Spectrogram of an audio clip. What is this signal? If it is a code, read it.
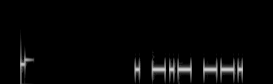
Morse code, heard as a keyed tone, about 27 wpm, 700 Hz. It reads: EKG
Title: USA Call Sign Postfixes - 3 Letters 28wpm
